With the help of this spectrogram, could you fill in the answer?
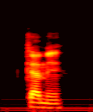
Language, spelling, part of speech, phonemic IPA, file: French, camer, verb, /ka.me/, LL-Q150 (fra)-camer.wav
- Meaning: to take drugs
